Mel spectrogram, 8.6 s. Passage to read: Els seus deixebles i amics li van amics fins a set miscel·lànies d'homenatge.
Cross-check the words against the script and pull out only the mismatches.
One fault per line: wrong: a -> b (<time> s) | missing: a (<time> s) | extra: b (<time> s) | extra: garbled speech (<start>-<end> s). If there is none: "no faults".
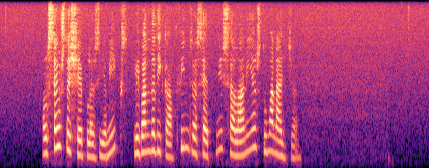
wrong: amics -> dedicar (3.1 s)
